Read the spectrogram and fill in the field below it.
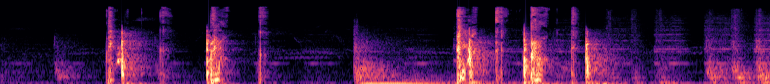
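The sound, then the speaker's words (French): Sharp, hard clacks of footsteps in wooden geta sandals near a small bridge over rice paddies, about a dozen in irregular bursts, some struck in quick pairs, with a brief low thud partway through and no voices. “J'étais presque arrivée au petit pont qui enjambe les rizières lorsque j'entendis derrière moi un claquement de guetta je me retournai.”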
